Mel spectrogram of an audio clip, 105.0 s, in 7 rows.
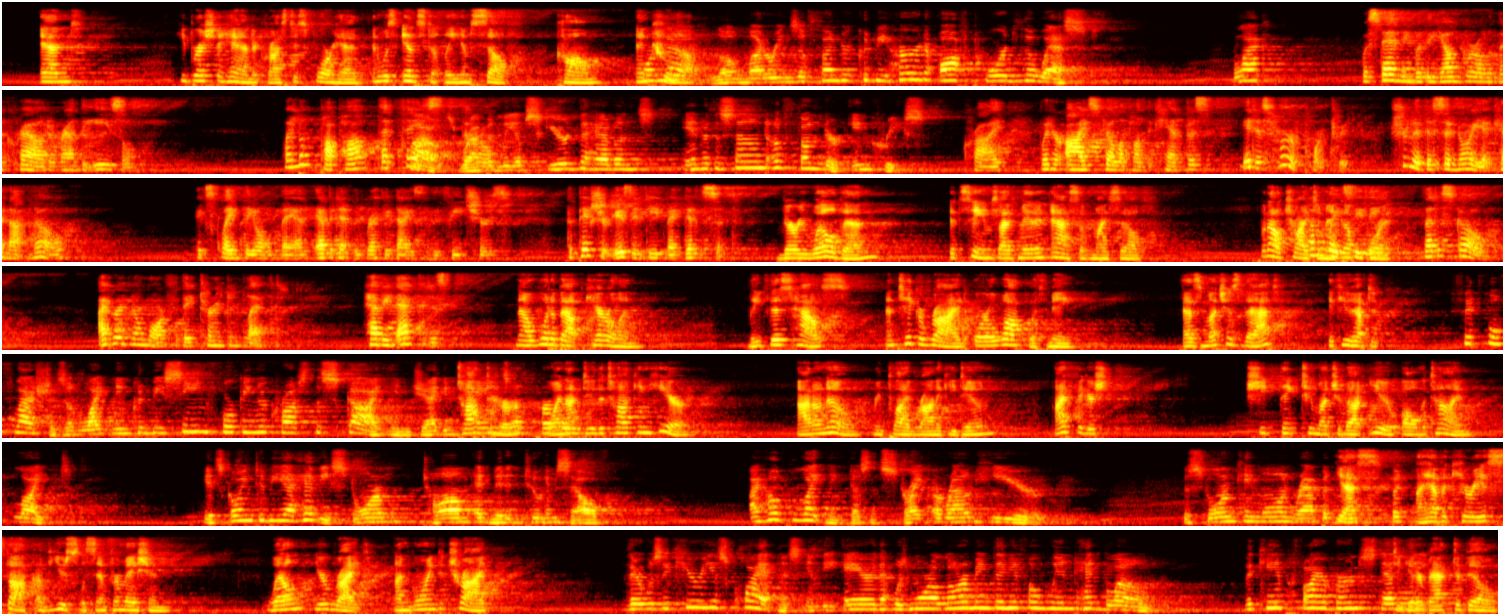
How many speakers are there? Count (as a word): three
